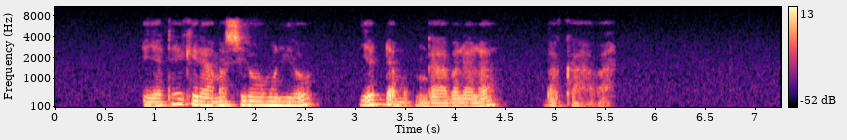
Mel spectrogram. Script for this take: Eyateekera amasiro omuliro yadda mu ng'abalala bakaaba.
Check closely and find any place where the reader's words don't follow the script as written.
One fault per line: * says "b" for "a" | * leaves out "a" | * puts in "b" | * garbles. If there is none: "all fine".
all fine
